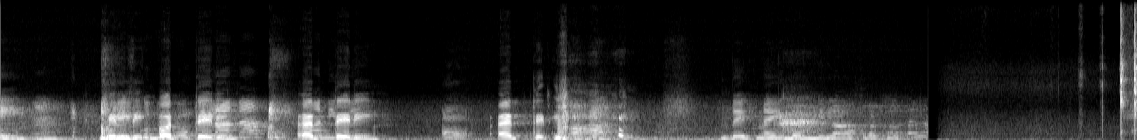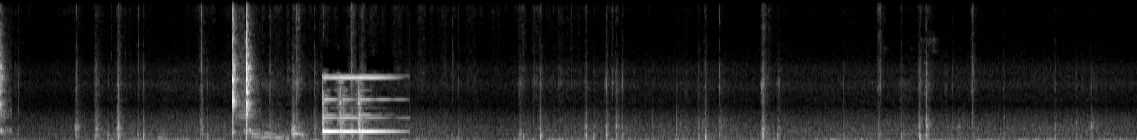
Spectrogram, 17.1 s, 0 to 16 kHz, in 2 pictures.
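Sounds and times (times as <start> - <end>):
sharp clicks: 8.1 - 8.7, 10.3 - 10.6
bell-like ding: 11.0 - 11.6.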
